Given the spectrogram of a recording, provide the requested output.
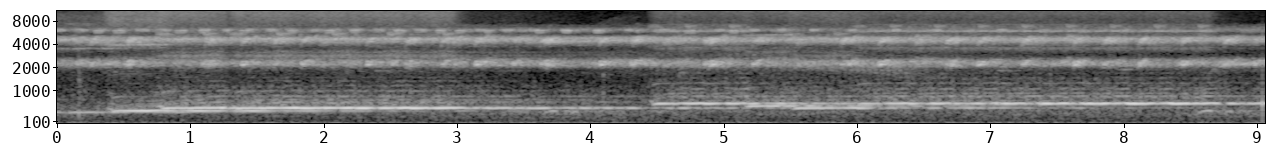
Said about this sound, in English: it begins with sounds that I recorded in the Amazon at a place called Kilometer 41, which is a research station north of Manaus, which is kind of midway in the Amazon.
